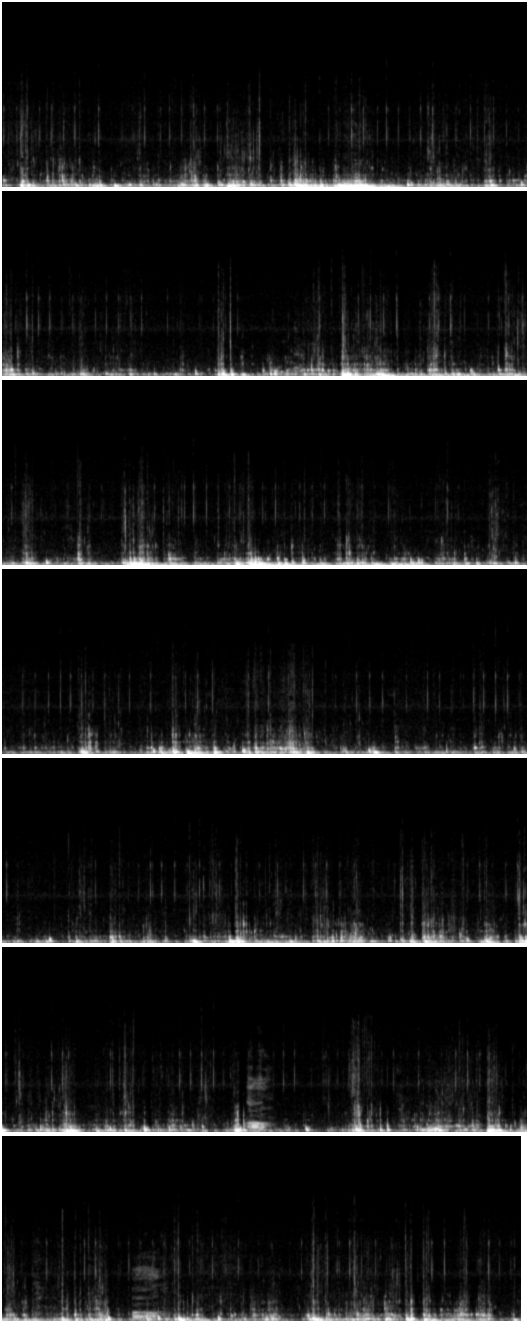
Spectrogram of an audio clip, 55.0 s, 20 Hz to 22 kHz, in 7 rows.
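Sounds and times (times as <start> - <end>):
water slapping against canoe hull: 0.0 - 24.2, 32.1 - 55.0
low rumble: 4.7 - 7.2, 17.8 - 23.1.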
